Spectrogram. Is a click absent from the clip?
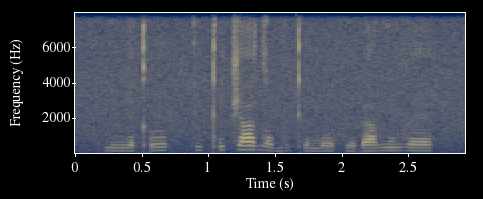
yes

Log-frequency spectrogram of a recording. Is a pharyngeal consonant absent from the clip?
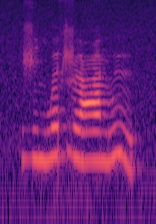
no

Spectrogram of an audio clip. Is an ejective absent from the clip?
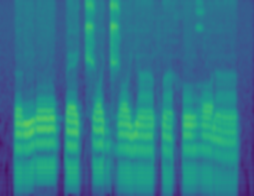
yes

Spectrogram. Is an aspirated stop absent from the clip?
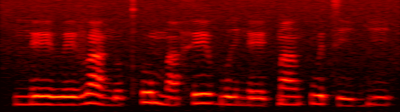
no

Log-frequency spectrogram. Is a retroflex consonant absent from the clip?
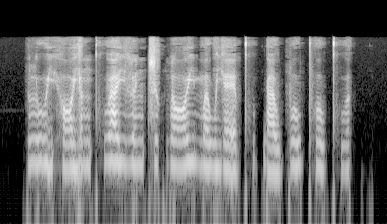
yes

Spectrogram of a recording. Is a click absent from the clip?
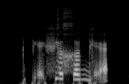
yes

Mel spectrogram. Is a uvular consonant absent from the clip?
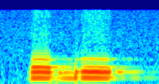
yes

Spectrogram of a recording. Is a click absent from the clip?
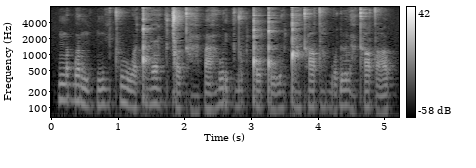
no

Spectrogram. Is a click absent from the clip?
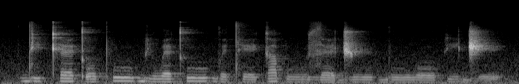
yes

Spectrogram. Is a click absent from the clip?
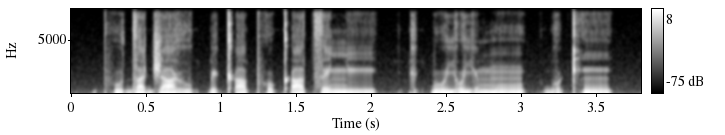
yes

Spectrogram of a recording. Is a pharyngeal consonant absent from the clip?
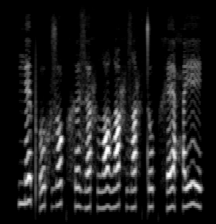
no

